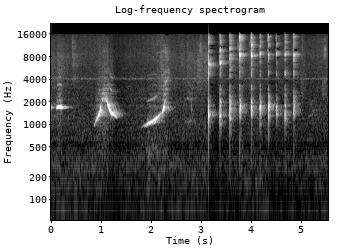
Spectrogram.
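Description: A person whistling two short glides, the first up then down, the second rising, followed by a quick run of about ten squeaky kissing sounds over two seconds.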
